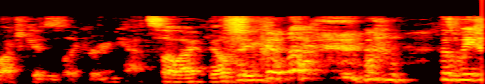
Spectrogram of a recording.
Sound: laughs

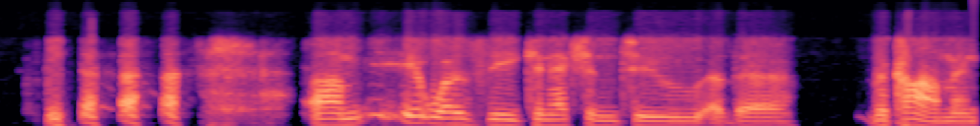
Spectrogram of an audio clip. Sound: laughing

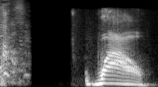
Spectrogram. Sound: laugh

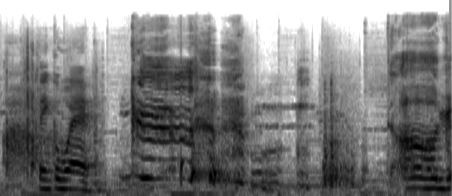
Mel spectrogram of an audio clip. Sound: laughs

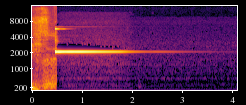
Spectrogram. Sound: phone dings

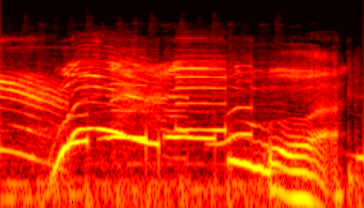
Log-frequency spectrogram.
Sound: group cheers

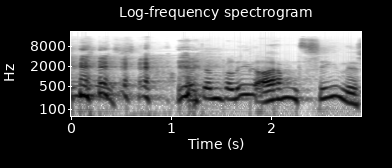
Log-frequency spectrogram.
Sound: laughs

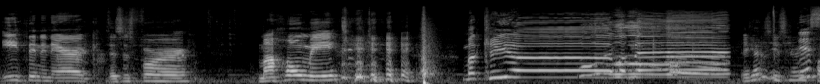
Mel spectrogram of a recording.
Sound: cheering

